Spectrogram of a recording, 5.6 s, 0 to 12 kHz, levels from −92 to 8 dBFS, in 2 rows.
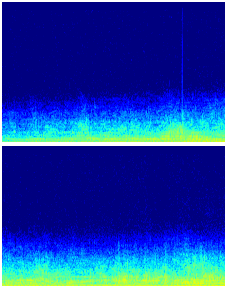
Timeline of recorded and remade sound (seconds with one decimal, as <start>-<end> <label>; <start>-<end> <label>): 0.0-3.6 recorded; 3.6-5.6 remade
